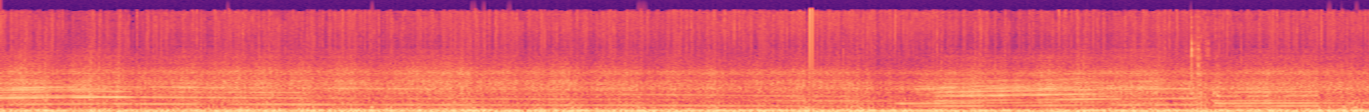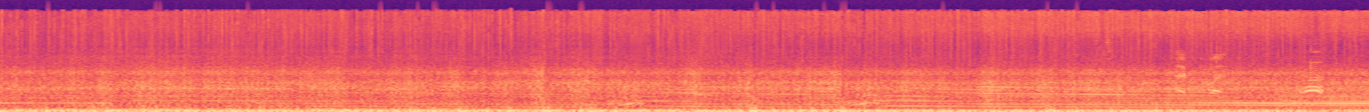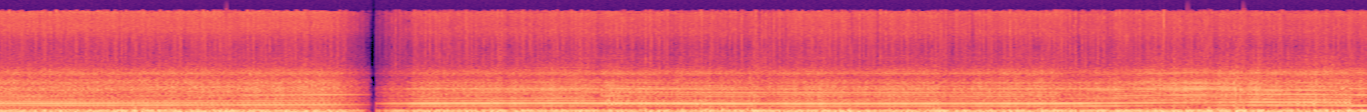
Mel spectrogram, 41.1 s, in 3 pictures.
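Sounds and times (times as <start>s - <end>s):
car engine accelerating: 0.0s - 41.0s
low road rumble: 0.0s - 41.0s.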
